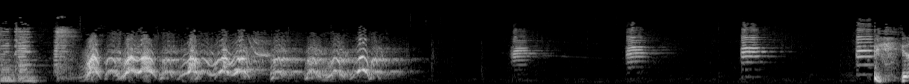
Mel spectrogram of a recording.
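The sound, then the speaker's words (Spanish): Dogs barking on a 1966 children's Disney story record: a dense run of overlapping barks for about four seconds, then a few loud single barks spaced apart by short silences. “Mira, ahí vienen unos perros a espantar a los gatos”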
